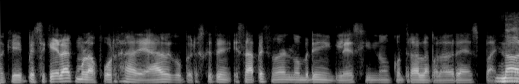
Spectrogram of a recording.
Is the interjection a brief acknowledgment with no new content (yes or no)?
no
